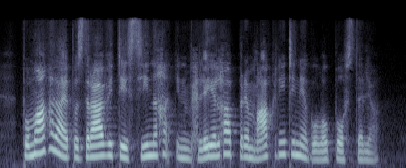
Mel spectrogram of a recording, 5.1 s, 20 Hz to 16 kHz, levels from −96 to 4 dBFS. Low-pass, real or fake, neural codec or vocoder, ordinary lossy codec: 10.8 kHz; fake; codec, 16 kHz in and 24 kHz out, 0.6 kbps, FocalCodec, streaming, 4096 codes; MP3, 64 kbps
